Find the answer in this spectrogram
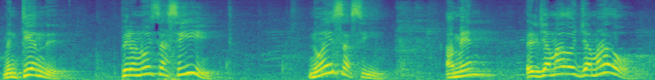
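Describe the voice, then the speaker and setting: A man's voice: very high voice, huge pitch swings, unhurried, darkish tone, slight background noise. A man preaching a sermon in a conversational way, often checking that his listeners follow him and acting out what others say. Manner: conversational, checks in with listeners, acts out quoted voices.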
